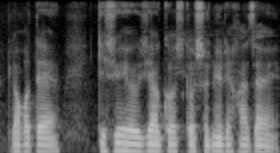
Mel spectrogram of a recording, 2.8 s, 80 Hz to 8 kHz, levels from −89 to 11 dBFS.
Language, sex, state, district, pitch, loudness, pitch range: Assamese, male, Assam, Kamrup Metropolitan, 100 Hz, -19 LUFS, 95-105 Hz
